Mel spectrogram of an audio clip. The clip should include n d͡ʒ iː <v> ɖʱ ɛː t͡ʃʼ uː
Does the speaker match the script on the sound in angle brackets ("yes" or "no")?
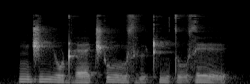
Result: no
